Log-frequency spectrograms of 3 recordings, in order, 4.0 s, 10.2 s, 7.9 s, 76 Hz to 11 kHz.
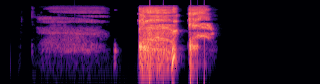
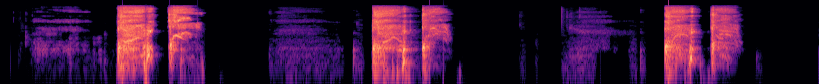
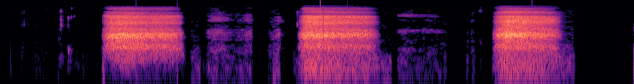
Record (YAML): cough_length: 4.0 s
cough_amplitude: 32631
cough_signal_mean_std_ratio: 0.37
three_cough_length: 10.2 s
three_cough_amplitude: 32767
three_cough_signal_mean_std_ratio: 0.35
exhalation_length: 7.9 s
exhalation_amplitude: 26928
exhalation_signal_mean_std_ratio: 0.48
survey_phase: beta (2021-08-13 to 2022-03-07)
age: 45-64
gender: Female
wearing_mask: 'No'
symptom_headache: true
symptom_onset: 5 days
smoker_status: Current smoker (11 or more cigarettes per day)
respiratory_condition_asthma: true
respiratory_condition_other: false
recruitment_source: REACT
submission_delay: 2 days
covid_test_result: Negative
covid_test_method: RT-qPCR
influenza_a_test_result: Negative
influenza_b_test_result: Negative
